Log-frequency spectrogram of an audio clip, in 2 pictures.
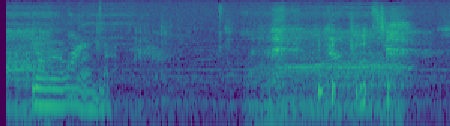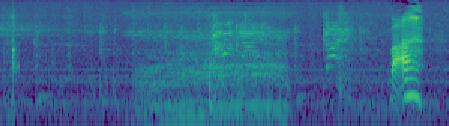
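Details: Loud, rough, rhythmic snores roughly every four to five seconds from a father sleeping in the background, with his baby girl squealing near the end; ordinary snoring.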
